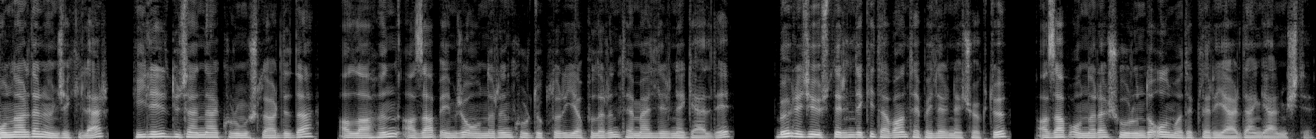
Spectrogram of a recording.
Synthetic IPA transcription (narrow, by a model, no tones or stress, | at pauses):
o̞nlˠaɾd̪anø̞nd͡ʒecʰilʲæɾ̥ | hiːlʲe̞lʲid̪yzænlʲæɾkʰuɾmuʃlˠaɾd̪ɯd̪a | a̰lˠːaːɦɯna̰zapemɾio̞nlˠaɾɯnkʰuɾd̪ukʰlˠaɾɯjapʰɯlˠaɾɯnt̪ʰe̞mælʲːe̞ɾinɛɟælʲd̪ɪ | bø̞jlʲe̞d͡ʒɛyst̪lʲe̞ɾind̪e̞cʰit̪ʰavant̪ʰe̞pe̞lʲe̞ɾinɛt͡ʃʰø̞kt̪ʰy | a̰zapo̞nlˠaɾaʃuɾund̪aʔo̞lˠmad̪ɯklˠaɾɯjæɾd̪ænɟælʲmiʃt̪ʰɪ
